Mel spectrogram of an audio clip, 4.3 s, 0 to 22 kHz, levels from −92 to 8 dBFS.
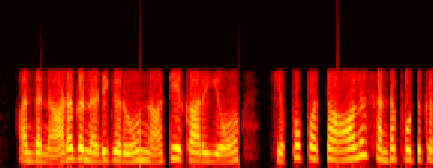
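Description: A harsh, rasping hiss rides along with the speech throughout, rising and falling with its level, and nothing is heard above about 3.9 kHz within a telephone-style band of roughly 300 Hz to 3.6 kHz. This is plainly audible G.726 ADPCM damage, which fits coding at 24 kbit/s, where too few bits are left for the difference from the codec's adaptive prediction. The speech also skips at 0.40, 1.39, 2.38 and 3.37 s, each time losing a sliver of roughly 10 ms with the two sides butted together. The regular spacing of about one second points to audio missing between chunks, likely a recorder or processor dropping a little at each 1.0 s block boundary.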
